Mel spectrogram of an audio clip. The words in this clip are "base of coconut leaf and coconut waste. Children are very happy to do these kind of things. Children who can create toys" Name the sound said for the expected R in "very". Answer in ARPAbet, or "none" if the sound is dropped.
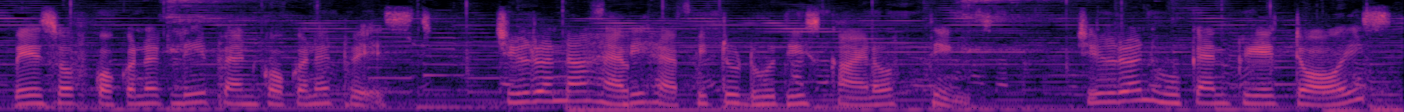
none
